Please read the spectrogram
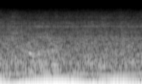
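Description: A steady low mechanical hum, with faint voices in the background.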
